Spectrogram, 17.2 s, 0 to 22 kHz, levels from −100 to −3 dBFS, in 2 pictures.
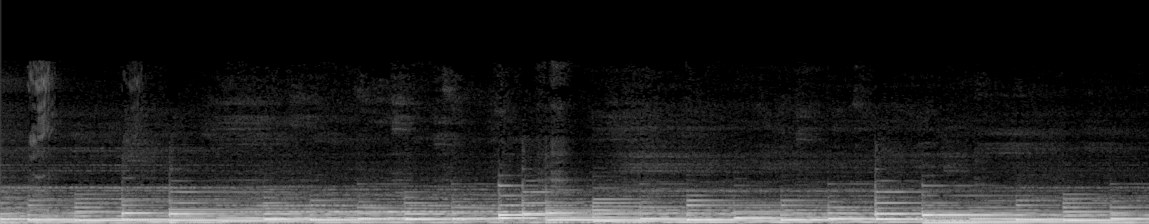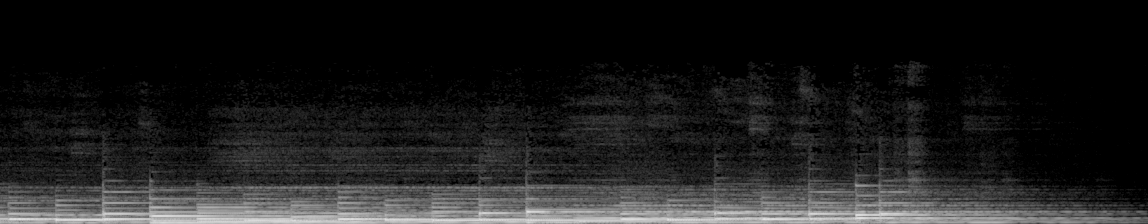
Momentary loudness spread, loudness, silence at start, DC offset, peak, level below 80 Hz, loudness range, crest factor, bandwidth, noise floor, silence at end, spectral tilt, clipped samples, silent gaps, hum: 3 LU; -21 LUFS; 0 s; under 0.1%; -6 dBFS; -66 dBFS; 1 LU; 14 dB; 4.6 kHz; -51 dBFS; 0.6 s; -9.5 dB/octave; under 0.1%; none; none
